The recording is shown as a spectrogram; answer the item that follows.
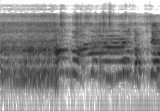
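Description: Film soundtrack heard through a television's speaker: men's laughter and excited yelling as a scuffle breaks out, with a short loud sound about two-thirds of a second in.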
